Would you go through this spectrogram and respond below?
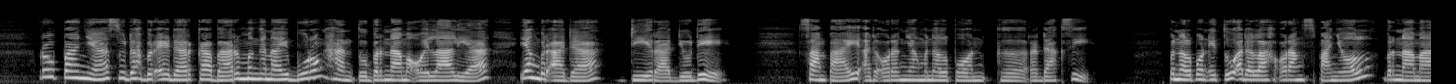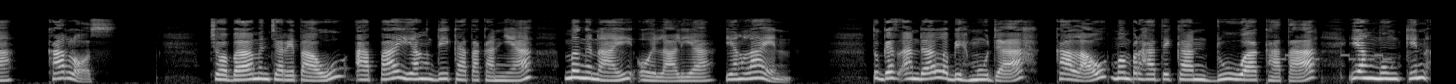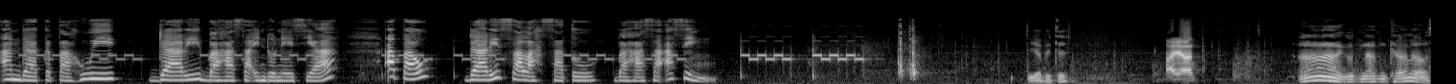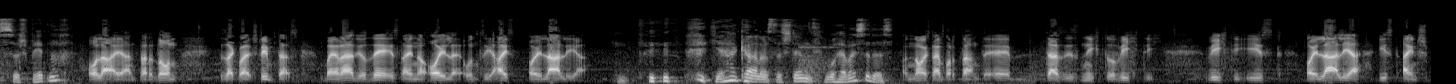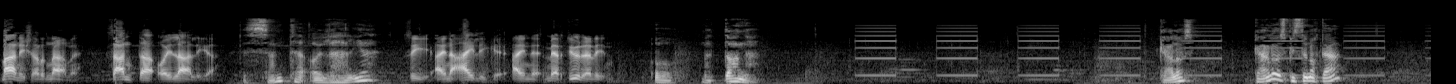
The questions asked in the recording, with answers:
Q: Coba mencari tahu apa yang dikatakannya mengenai Oilalia yang lain.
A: Ia berbicara mengenai Santa Eulalia orang kudus bernama Eulalia.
